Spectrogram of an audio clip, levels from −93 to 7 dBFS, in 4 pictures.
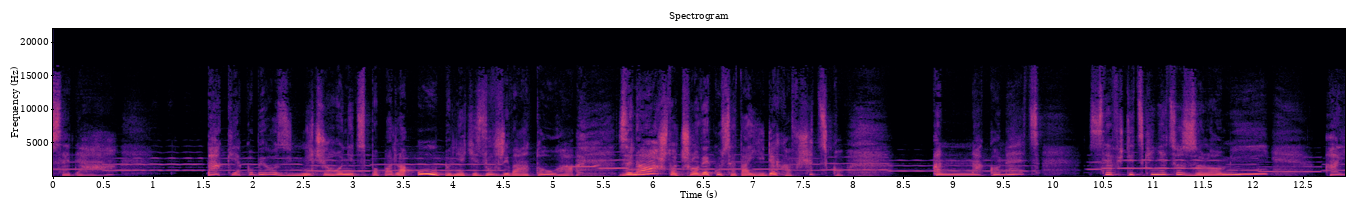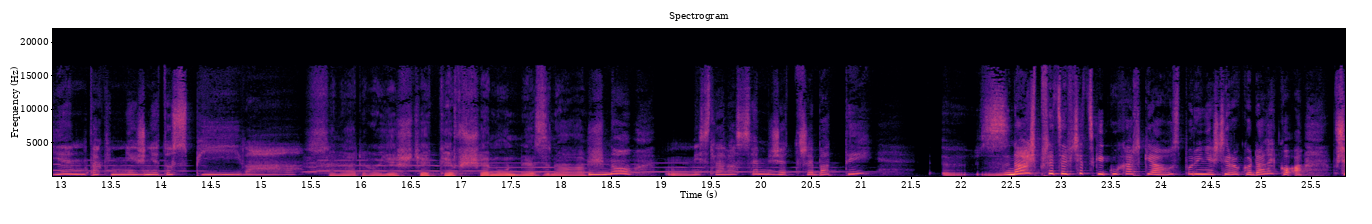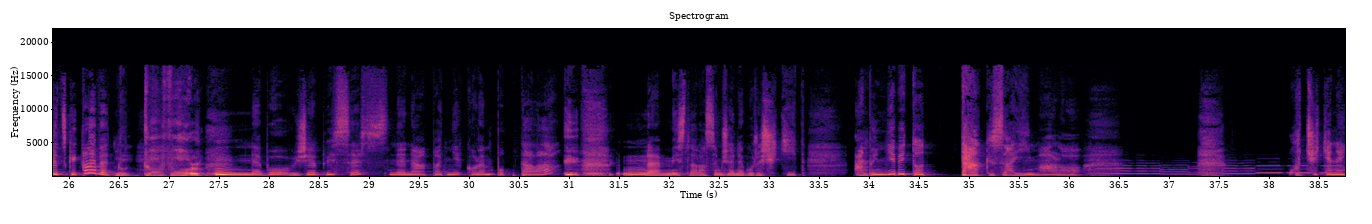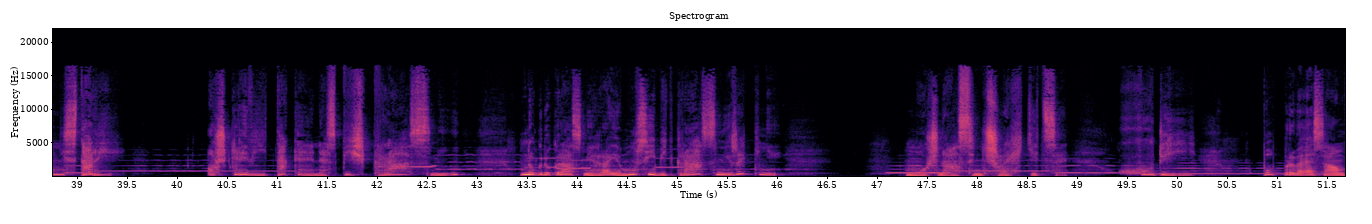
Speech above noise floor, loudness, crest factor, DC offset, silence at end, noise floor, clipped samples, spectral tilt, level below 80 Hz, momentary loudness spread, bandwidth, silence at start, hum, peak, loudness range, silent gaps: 45 dB; -30 LUFS; 22 dB; under 0.1%; 0 s; -75 dBFS; under 0.1%; -4 dB/octave; -62 dBFS; 16 LU; 16.5 kHz; 0 s; none; -8 dBFS; 8 LU; none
